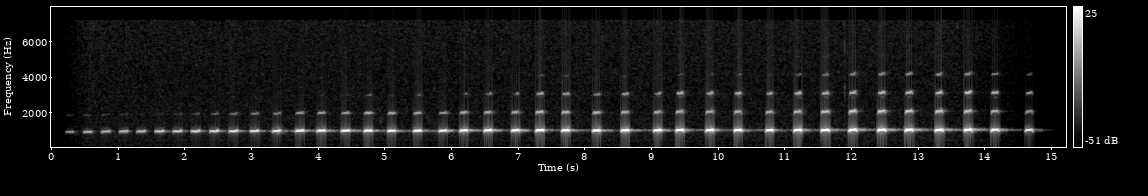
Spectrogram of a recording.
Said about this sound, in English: The northern saw-whet owl are only heard at night, and are low whistle toots about 2 per second. They typically have a regular rhythm. So let's play those back to back again. First, the northern pygmy owl. And then the northern saw-whet owl.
